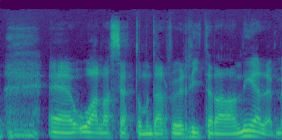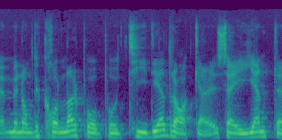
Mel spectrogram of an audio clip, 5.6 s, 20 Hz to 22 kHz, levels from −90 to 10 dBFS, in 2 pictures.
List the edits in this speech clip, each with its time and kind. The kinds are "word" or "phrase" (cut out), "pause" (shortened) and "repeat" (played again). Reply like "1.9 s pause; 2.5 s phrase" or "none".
none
